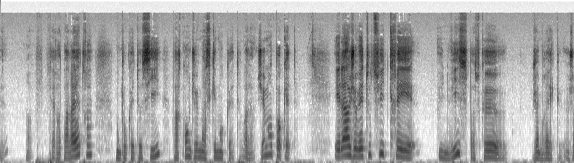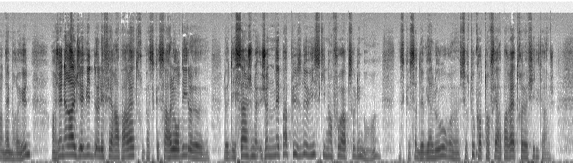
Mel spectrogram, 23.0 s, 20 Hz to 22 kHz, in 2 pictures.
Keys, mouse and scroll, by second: 3.4 click, 3.9 space, 5.0-6.4 drag, 6.6 scroll down 1, 9.0 click.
